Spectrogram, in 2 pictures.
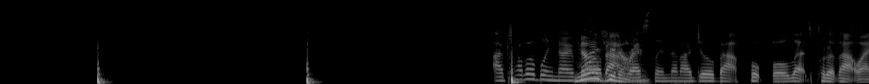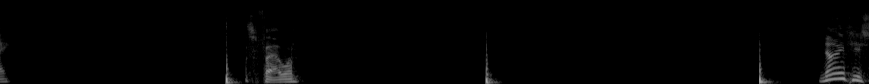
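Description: Darts thud into a dartboard.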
